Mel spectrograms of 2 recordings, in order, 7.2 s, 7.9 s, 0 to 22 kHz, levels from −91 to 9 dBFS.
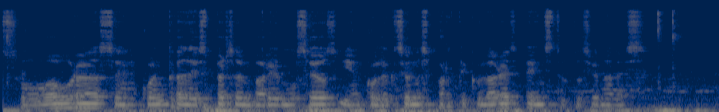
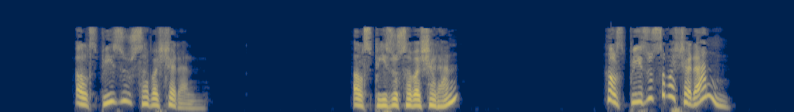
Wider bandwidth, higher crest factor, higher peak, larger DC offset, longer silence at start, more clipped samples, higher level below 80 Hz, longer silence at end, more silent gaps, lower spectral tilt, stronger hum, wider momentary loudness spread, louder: first, 16.5 kHz vs 9.4 kHz; about the same, 16 dB vs 20 dB; second, -30 dBFS vs 0 dBFS; neither; second, 0.05 s vs 0.75 s; neither; second, -54 dBFS vs -48 dBFS; second, 0 s vs 0.65 s; neither; first, -6 dB/octave vs -4 dB/octave; neither; about the same, 11 LU vs 10 LU; second, -48 LUFS vs -17 LUFS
